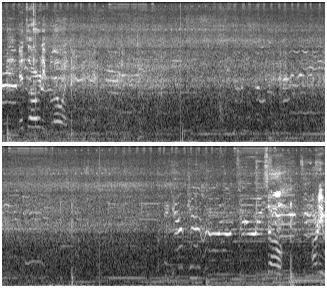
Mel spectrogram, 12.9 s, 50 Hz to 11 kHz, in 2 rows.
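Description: Steady wind roars across the microphone aboard a small sailboat on a rough Texas bay during the Texas 200 sailing event, a continuous broadband rush with water and hull noise, while people talk over it.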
